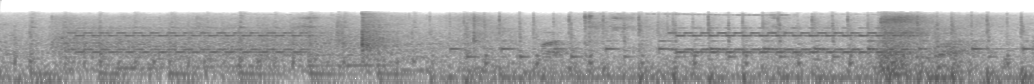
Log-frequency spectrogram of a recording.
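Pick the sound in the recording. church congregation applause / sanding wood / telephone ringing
telephone ringing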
